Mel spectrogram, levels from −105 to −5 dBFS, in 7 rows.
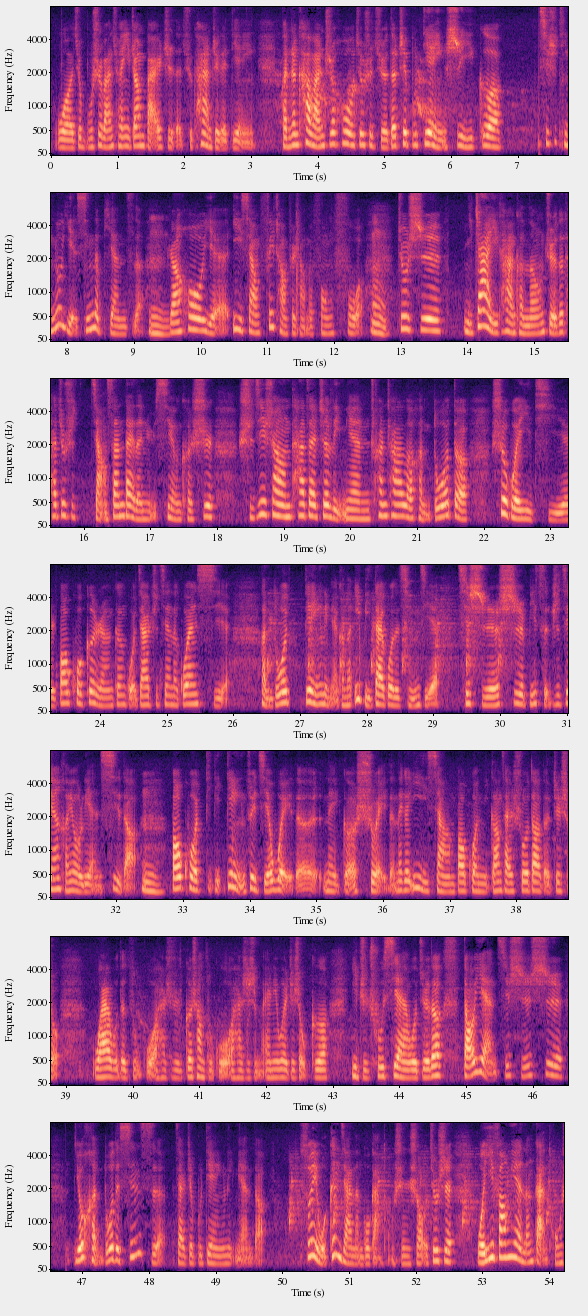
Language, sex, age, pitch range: Chinese, female, 20-39, 170-225 Hz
